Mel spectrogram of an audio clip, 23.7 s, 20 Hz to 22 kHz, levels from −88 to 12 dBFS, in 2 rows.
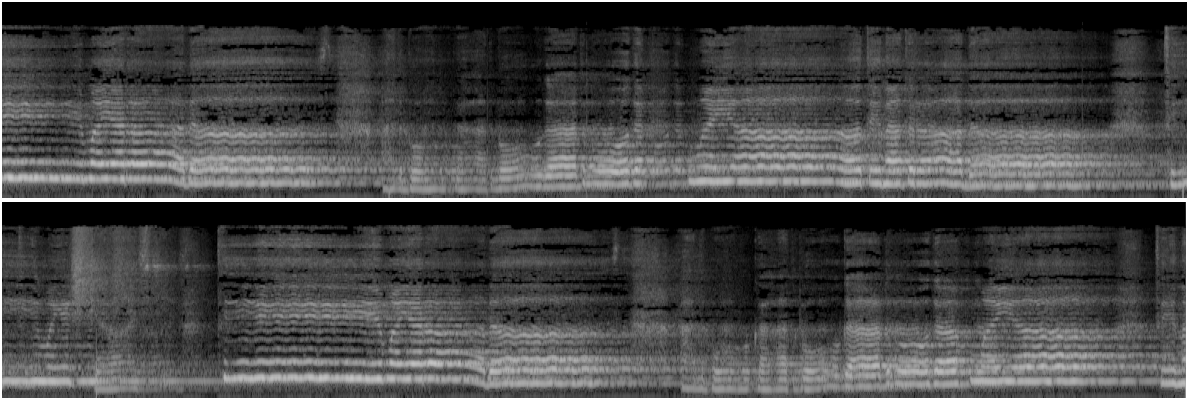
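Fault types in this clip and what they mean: overlap between stream segments: overlapping 1 s segment timestamps make the player drop 5 to 19 milliseconds of audio at eight of the boundaries, heard as tiny skips from 3.88 to 12.8 s.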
